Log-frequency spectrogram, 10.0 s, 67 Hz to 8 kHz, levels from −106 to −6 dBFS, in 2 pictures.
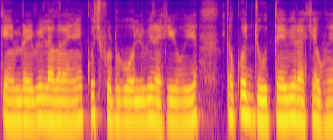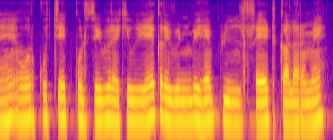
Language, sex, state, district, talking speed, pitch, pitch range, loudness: Hindi, male, Bihar, Darbhanga, 200 wpm, 130 Hz, 125-140 Hz, -16 LUFS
